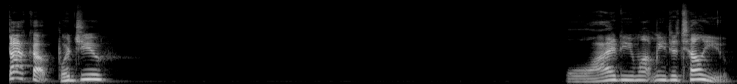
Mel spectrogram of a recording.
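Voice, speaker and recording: A woman's voice: medium pitch, a bit bright, lightly acted. A woman voice actor playing a proud, guarded female villain who swears and turns defensive when pushed, recorded on a USB condenser mic. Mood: defensive, heated. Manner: curses often, defensive and flustered when pressed. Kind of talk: audio roleplay acting. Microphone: USB condenser microphone.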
